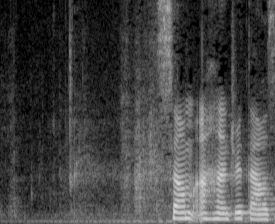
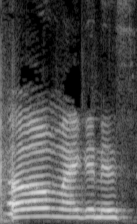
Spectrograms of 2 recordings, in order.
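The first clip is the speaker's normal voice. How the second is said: delighted laugh; 7 semitones higher than usual. Real, not acted. Opening YouTube silver plaque.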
